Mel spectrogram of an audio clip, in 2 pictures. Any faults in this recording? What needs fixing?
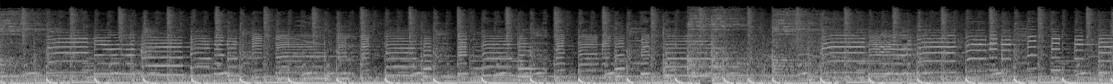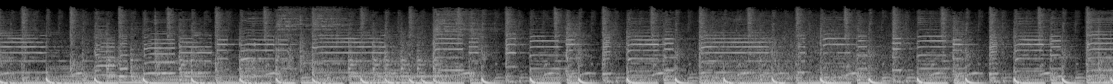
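Lost LE Audio frames: the Bluetooth LE Audio link dropped frames three times, and the LC3 decoder covered each gap by reusing the last good spectrum with randomised signs, fading it as the gap went on. Brief noisy smears replace the sound at 5.44–5.47 s and 13.65–13.68 s, each about 22.5 ms, consistent with three 7.5 ms frames. A longer 45 ms smear at 9.03–9.08 s starts to fade toward silence. Improving link robustness, through a stronger radio path, less interference or retransmission, would prevent these dropouts.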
